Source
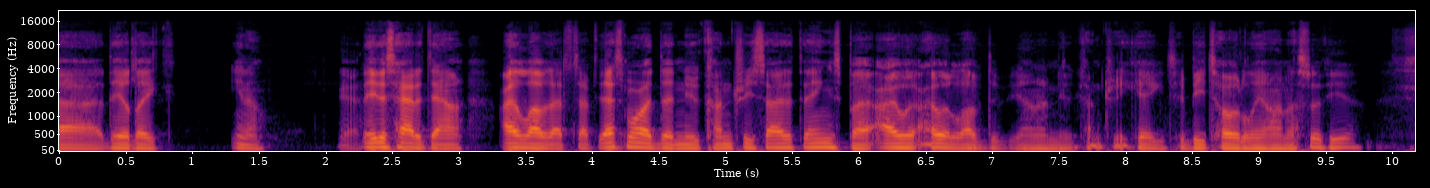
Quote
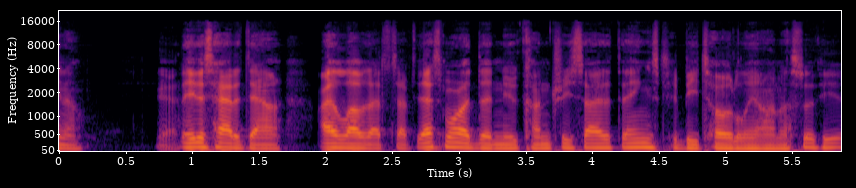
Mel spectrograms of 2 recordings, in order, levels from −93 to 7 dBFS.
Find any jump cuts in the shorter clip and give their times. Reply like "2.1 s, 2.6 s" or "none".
4.5 s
